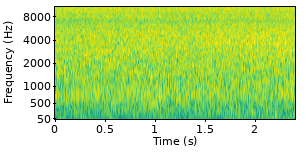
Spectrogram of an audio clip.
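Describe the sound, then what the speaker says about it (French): Waterfall cascading into a shallow river pool in a hidden village in Colombia, a loud, continuous broadband rush of falling water heard up close with no other sounds. "cette cascade là elle est pas très profonde"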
